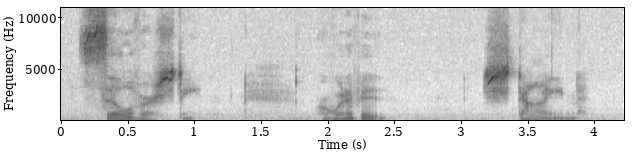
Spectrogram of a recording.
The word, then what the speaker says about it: Silverstein: Not Shelverstein, Silverstein.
